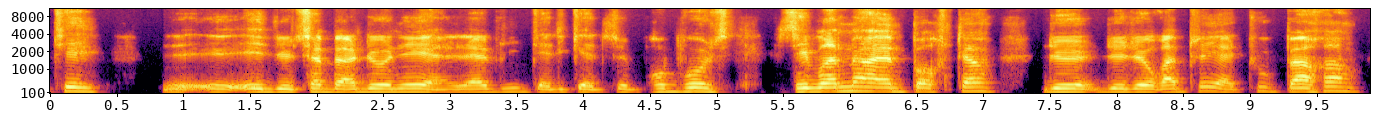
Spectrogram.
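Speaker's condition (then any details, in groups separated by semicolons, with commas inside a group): Cerebral palsy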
